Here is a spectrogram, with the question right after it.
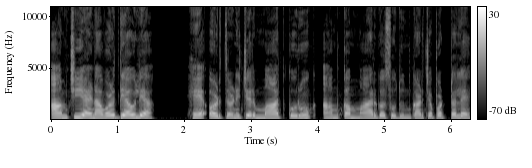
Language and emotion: Goan Konkani, sad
